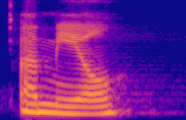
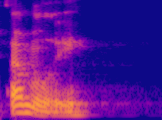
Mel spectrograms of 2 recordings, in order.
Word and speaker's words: Emilie: It's Emile? – Emile. – Really? Because it's I-E. – I'm looking up a character list because I really genuinely am trying to remember. – Yeah, it's spelled E-M-I-L-I-E. Emily. Emily. Umily. – I think that would still be pronounced Emile.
